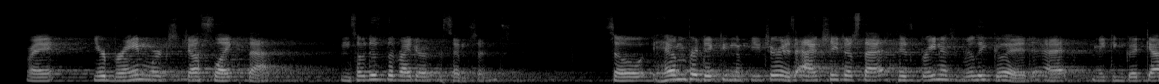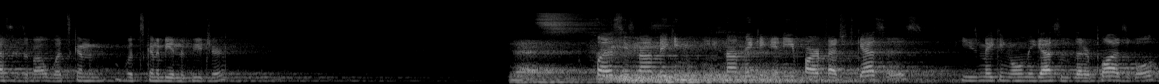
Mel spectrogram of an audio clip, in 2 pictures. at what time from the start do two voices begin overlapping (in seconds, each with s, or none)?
17.6 s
